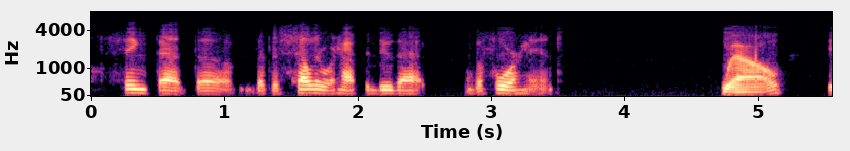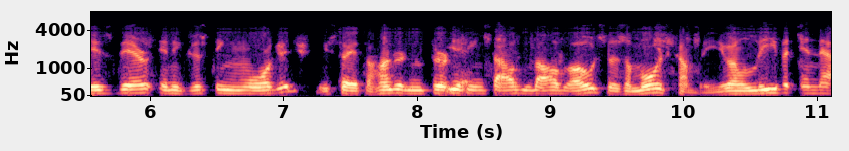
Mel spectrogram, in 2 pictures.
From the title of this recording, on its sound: Gold Club Q&A Call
